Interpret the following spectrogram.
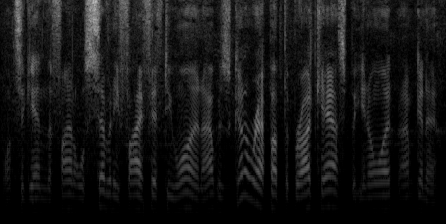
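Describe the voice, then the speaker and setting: A man calling a high school basketball broadcast, reading out scores and records in a conversational way while he looks things up. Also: quick pace, bright, forceful tone, a little hiss or hum. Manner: conversational, thinking aloud while checking records. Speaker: play-by-play broadcaster. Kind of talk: sports broadcast wrap-up.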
